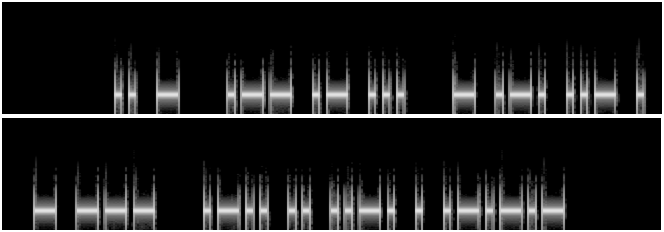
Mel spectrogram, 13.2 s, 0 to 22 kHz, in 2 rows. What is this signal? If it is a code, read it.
Morse code, heard as a keyed tone, about 17 wpm, 700 Hz. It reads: IT WAS TRUE TO LIFE.
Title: Sentences from Top 400 Words 17wpm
